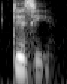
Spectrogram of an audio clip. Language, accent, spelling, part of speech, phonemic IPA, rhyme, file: English, US, dizzy, adjective / verb / noun, /ˈdɪzi/, -ɪzi, En-us-dizzy.ogg
- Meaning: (adjective) 1. Experiencing a sensation of whirling and of being giddy, unbalanced, or lightheaded 2. Producing giddiness 3. Empty-headed, scatterbrained or frivolous; ditzy 4. simple, half-witted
